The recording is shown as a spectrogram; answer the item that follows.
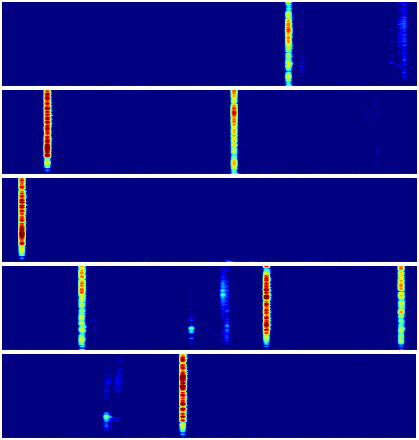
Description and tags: MarkerOpening/Closing
I am opening and closing a Prismacolor Premier marker. I recorded in a sound booth called the Learning Audio Booth.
